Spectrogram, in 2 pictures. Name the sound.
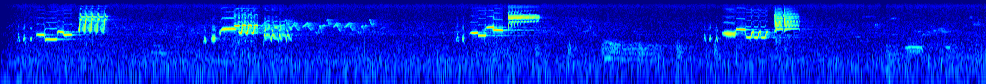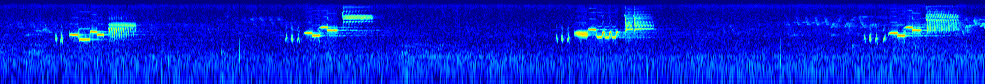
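wood thrush flute-like song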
